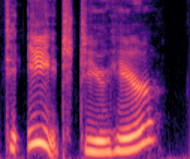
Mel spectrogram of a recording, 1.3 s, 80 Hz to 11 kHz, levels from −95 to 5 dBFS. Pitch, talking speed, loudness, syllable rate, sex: 250 Hz, 190 wpm, -15 LUFS, 4.8 syllables/s, female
